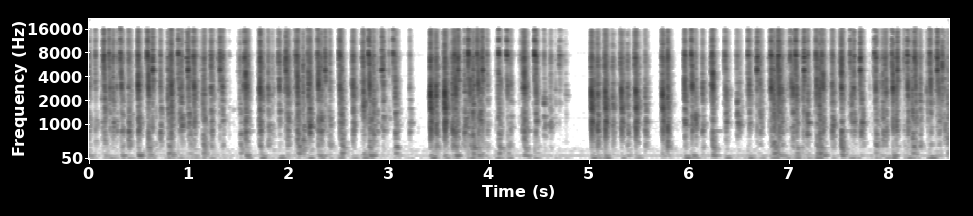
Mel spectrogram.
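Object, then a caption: Mechanical keyboard with clicky switches and plastic keycaps. A full-size mechanical keyboard with clicky Razer green switches and dyed PBT plastic keycaps, resting on a desk, is typed on fast with fingertips and short nails. It gives continuous sharp, bright clicking key presses with very short decay, broken by a few brief pauses, including a longer gap around the five-second mark.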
